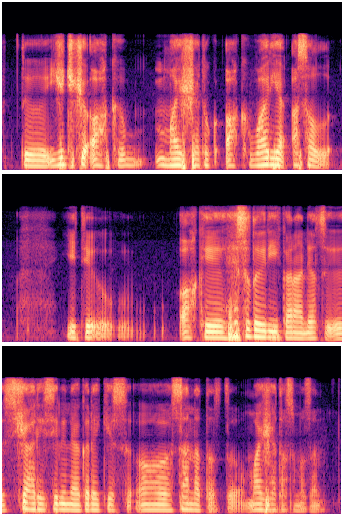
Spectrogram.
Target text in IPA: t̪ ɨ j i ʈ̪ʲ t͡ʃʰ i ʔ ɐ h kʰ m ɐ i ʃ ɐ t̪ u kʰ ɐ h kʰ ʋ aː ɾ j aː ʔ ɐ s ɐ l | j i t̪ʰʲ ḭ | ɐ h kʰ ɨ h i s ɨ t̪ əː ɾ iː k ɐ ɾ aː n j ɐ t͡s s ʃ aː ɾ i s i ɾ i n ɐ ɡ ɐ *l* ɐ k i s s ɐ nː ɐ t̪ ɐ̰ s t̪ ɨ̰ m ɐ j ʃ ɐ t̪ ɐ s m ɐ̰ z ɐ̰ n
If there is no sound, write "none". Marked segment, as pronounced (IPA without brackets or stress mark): ɾ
